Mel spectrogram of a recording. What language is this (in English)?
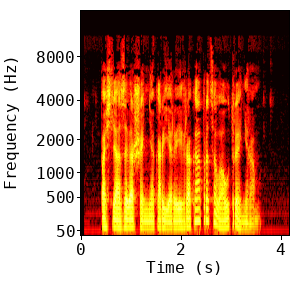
Belarusian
